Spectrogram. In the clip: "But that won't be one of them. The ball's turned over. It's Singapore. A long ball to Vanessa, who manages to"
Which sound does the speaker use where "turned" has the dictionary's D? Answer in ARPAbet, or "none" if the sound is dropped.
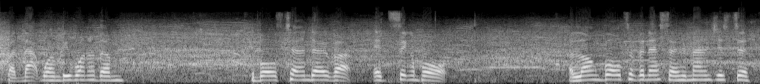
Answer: D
